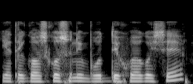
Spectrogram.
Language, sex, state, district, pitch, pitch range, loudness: Assamese, male, Assam, Kamrup Metropolitan, 145 Hz, 140-155 Hz, -16 LUFS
